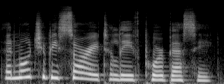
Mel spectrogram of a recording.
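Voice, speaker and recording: Storybook nursemaid, young and female played by a woman narrator: high, clear, brisk, chiding yet kindly. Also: expressive, dark tone, close to an everyday voice. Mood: teasing, fond.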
